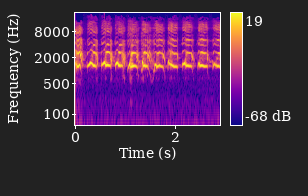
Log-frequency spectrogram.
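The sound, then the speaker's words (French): A person imitates a Roman seagull, letting out about nine loud, shrill, nasal cries in a quick, steady rhythm, each a short wavering squawk with no other talk. “D'imitation de mouette romaine.”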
